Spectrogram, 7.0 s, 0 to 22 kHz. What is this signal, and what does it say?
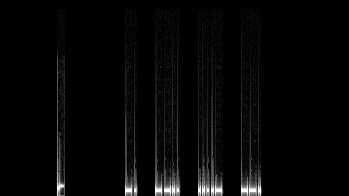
Morse code, heard as a keyed tone, about 28 wpm, spaced as for 16 wpm, 700 Hz. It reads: NZ4G
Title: USA Call Signs - 4 Characters - 3x Character Spacing - 28wpm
